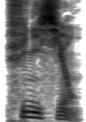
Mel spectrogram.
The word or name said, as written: finition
